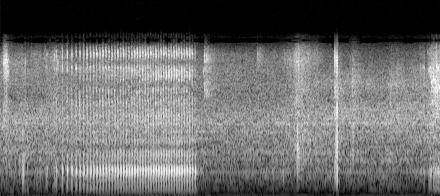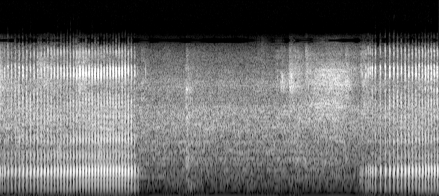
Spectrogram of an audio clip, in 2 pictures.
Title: Bonanza snoring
